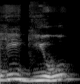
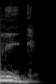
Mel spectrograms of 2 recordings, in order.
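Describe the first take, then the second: First: The ending is sounded as an extra syllable. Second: The ending is silent, giving one syllable. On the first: The speaker calls it wrong. "You don't say league you" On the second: The speaker calls it right. "you say league"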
